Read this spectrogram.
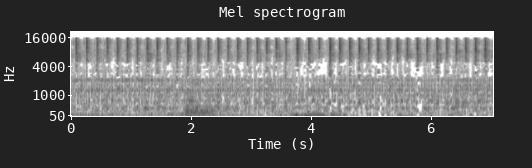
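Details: Honda Accord Prestige idling after ignition timing was set by ear without a timing light: steady, even pulse of about three beats a second, no misfire or stumble; timing sounds correct.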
